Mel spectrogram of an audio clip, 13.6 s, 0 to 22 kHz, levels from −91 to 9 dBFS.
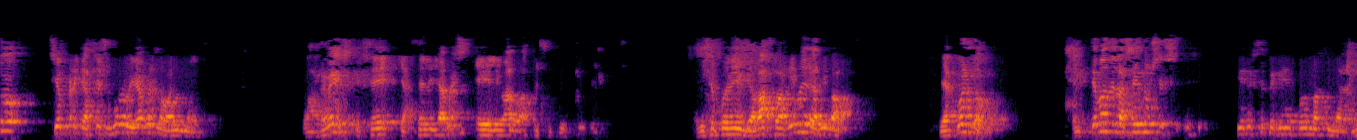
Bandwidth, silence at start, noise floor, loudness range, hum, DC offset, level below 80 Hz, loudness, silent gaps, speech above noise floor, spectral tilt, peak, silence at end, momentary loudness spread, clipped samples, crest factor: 7.6 kHz; 0 s; -90 dBFS; 4 LU; none; under 0.1%; -62 dBFS; -22 LUFS; none; 67 dB; -4.5 dB/octave; -2 dBFS; 0 s; 17 LU; under 0.1%; 20 dB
